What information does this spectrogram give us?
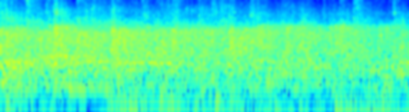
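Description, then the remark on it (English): At a chapel service, an audience applauds visiting high school juniors in a steady, dense wash of many hands clapping, holding a fairly even level for a few seconds before easing slightly toward the end. “Yes, you over here can clap for them.”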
